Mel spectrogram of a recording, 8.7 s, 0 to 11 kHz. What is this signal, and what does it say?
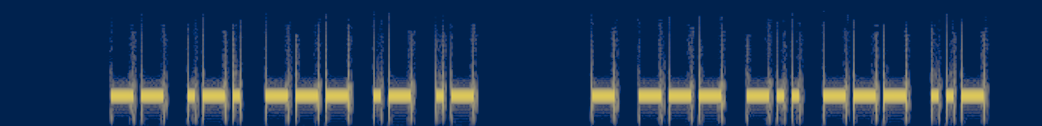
Morse code, heard as a keyed tone, about 19 wpm, 800 Hz. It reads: MROAA TODOU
